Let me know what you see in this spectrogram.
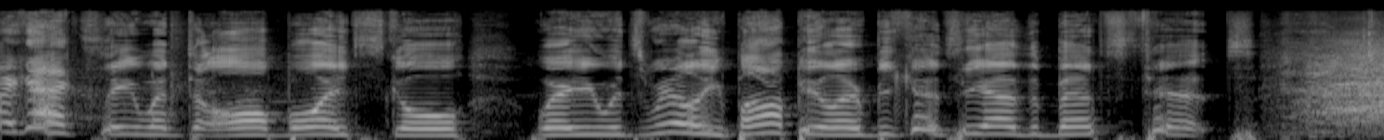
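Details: Adult male comedian, live stage microphone; dysarthria (cerebral palsy).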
